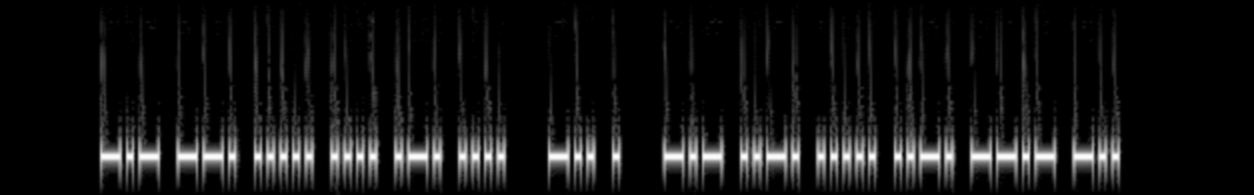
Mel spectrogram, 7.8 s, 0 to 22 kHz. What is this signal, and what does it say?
Morse code, heard as a keyed tone, about 30 wpm, 700 Hz. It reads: KG5HRH DE KF5FQD
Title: USA Callsign DE Callsign - 6 Characters - 30wpm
